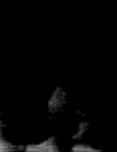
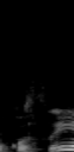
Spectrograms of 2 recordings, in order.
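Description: First: Косий stressed on КО; stress on first syllable. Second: Косий stressed on СИЙ; wrong stress on last syllable. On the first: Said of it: "а косий". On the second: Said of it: "не косий". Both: Shown as a demonstration.

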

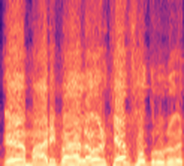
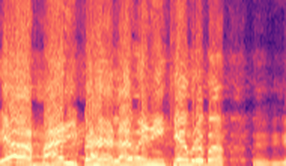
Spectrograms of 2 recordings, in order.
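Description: First: Put-on higher, louder old grandpa calling out; old grandfather. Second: Put-on much higher, louder, slow old granny voice; grandmother. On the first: Grandfather demands the crying baby, higher and louder. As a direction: call out eagerly as the old grandfather. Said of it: "ઓલો grand father". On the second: Grandmother begs for the crying baby, high and slow. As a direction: stretch out the plea like an old granny. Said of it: "grand mother".

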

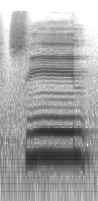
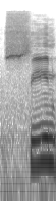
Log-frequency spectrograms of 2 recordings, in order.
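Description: First: سین held long on a higher note; drawn-out madd. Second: Said in the usual way. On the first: Shown as a demonstration. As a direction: stretch the "ee" in سین. (مد کے ساتھ لمبا سین) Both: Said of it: "تھوڑا سا مد کے ساتھ پڑھتے ہیں".

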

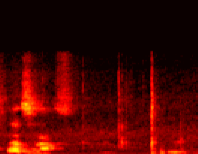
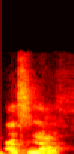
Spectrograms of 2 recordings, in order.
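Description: First: Slow, much softer, trailing away; muttered repeat. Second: Said in the usual way. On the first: Real, not acted. Repeating to the arguing friend, slow and much softer. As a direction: say it again under your breath, drawn out.

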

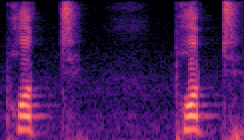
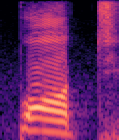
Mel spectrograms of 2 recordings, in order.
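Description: First: "ফট" with puffed P and silent R; correct pronunciation. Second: "port" loud with plain P; wrong pronunciation. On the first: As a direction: say "ফট" as short "phot". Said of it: "কি উচ্চারণ হবে". ("ফট", র ছাড়া ফ দিয়ে) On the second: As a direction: say "port" with unaspirated Bengali P. ("port"-এ জোরে প) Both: Shown as a demonstration.

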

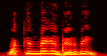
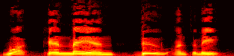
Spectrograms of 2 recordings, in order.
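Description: First: High squeaky mock voice; mocking high squeak. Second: Said in the usual way. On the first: Preacher mocking man's threat, squeaky high voice. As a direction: squeak it like a scornful little man. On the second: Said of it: "the rest of the verse is a question".

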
